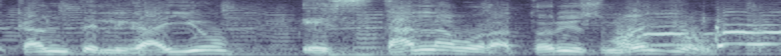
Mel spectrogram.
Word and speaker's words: Mallo: Para decirles, aquí donde canta el gallo, está Laboratorios Mayo. Y Mayo se escribe como gallo, L-L-O, Laboratorios Mayo.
